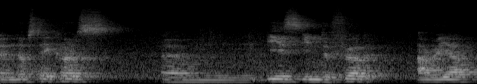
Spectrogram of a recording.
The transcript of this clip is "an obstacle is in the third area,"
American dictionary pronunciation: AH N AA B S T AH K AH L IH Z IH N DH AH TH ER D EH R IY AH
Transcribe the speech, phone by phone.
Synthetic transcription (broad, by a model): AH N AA S T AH K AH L IH Z IH N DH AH F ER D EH R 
